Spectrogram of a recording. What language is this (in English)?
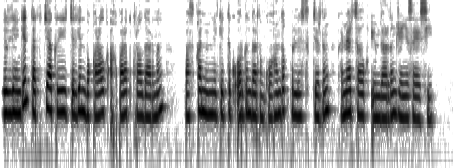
Kazakh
